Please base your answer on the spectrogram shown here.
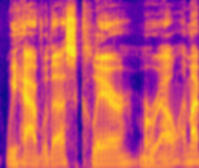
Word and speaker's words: Morell: And today we have with us Claire Morell. Am I pronouncing that correctly? Is it Morell?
